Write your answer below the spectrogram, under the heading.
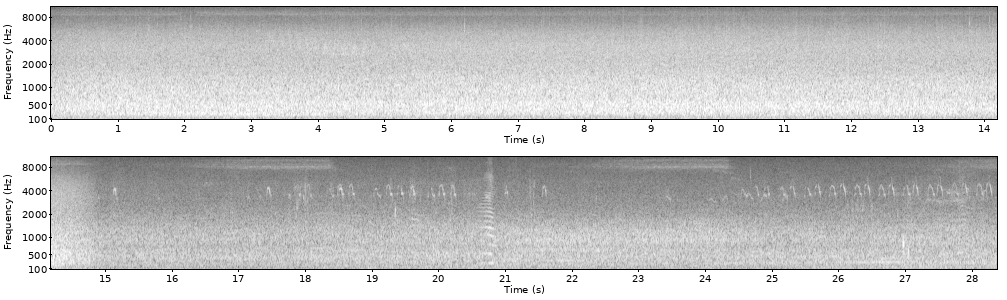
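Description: A steady, loud rush of water cuts off abruptly about halfway through. It gives way to a quieter pond-side background with small birds calling in rapid high trills and chirps, and a faint high insect buzz.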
